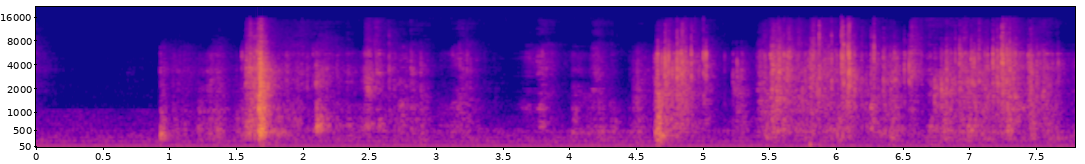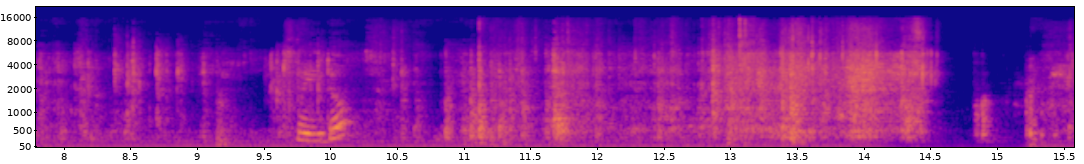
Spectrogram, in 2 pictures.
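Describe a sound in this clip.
A cardboard box scrapes and rustles as it is handled.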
